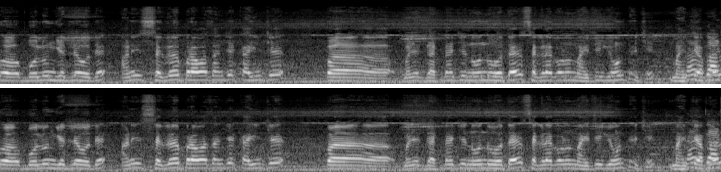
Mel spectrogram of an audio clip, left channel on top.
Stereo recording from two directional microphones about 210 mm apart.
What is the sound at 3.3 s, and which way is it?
Speech, 10° left (ahead or behind).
